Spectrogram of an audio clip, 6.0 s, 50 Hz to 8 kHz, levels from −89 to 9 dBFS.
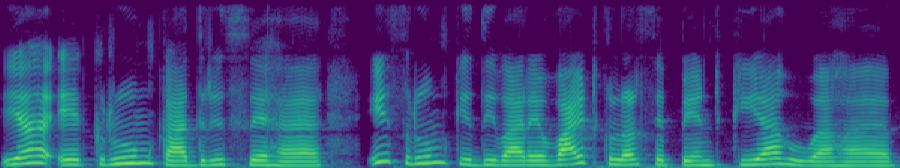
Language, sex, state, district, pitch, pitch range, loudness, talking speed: Hindi, female, Jharkhand, Garhwa, 230 Hz, 210-260 Hz, -17 LUFS, 170 wpm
